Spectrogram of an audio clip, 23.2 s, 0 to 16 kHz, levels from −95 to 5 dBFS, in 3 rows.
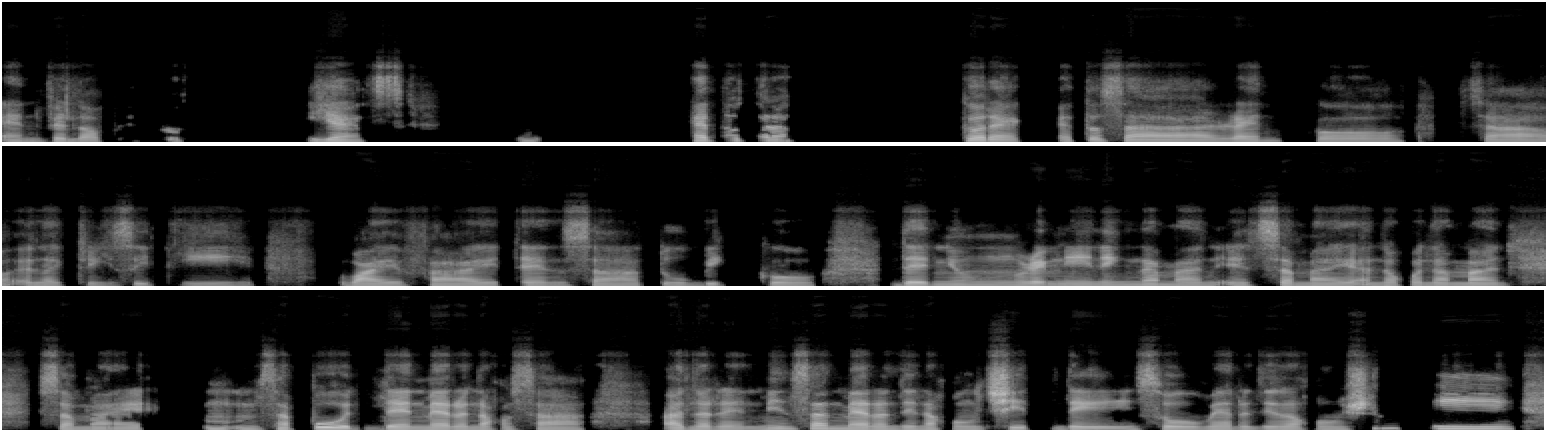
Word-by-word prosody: envelope. 155 -2 -3 1.0
Yes, 175 -3 +1 0.6
m - - -13 0.8
ito 195 0 +3 0.2
sa 195 - 0 1.0
korek, 165 -8 +4 0.2
ito 175 +3 -3
sa 160 -4 +1
rent 165 +3 -1 0.2
ko, 155 -1 -4 0.3
sa 150 -1 -2
electricity, 150 0 -7 0.5
WiFi, 155 -1 -1 0.2
then 150 0 -1
sa 145 -1 -2
tubig 145 -1 -7 0.2
ko, 145 -1 -4 0.4
then 160 0 +3
yung 165 -1 -6
remaining 165 0 +3
naman 155 -3 -1
is 150 0 -5
sa 165 - +3
may 145 -1 -1
ano 145 0 -3
ko - - -3
naman, 145 0 0 0.4
sa 155 - +2
may 140 -1 -1 0.4
mm, 165 -2 -5
sa 165 - +1
food 170 -5 +6
then 155 +3 +5
meron 155 0 +6
ako 155 +1 -5
sa 140 -1 0 0.4
ano 155 0 +4
rin 140 -1 -1
minsan, 190 +2 +3
meron 160 -1 +6
din 155 0 0
akong 150 0 -5
cheat 160 -4 +8
day, 140 -1 +2
so 150 -2 +1
meron 145 0 0
din 145 0 0
akong 150 +1 -4
shopping. 215 -3 +4
155 Hz, 125 wpm, -29 LUFS, 150-165 Hz, 1.0 s, cheat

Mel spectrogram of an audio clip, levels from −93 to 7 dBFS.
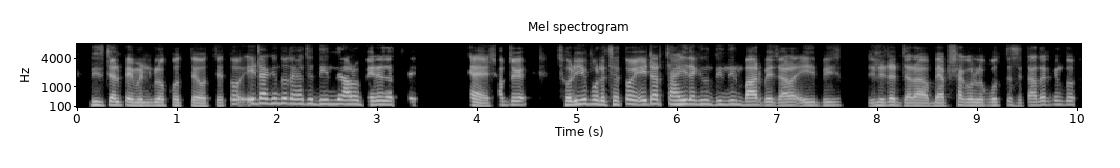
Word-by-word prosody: Digital 155 0 +3
পেমেন্টগুলো 140 0 +2
করতে 135 0 -2
হচ্ছে। 120 +2 -5
তো - - 0 0.2
এটা 230 +2 +4
কিন্তু 230 +1 +1
দেখা 210 -1 +1
যাচ্ছে 210 0 -1
দিন, 200 0 0
দিন 205 - +2
আরো 190 - +1
বেড়ে 170 +1 +2
যাচ্ছে। 315 - -4 0.6
হ্যাঁ, 145 -5 +4
সব 160 - -5
জায়গায় 165 -1 +2 0.3
ছড়িয়ে 175 +5 +3
পড়েছে। 180 -2 0
তো - - +1 0.2
এটার 210 +2 +2
চাহিদা 190 +1 +4
কিন্তু 190 -2 -2
দিন, 180 - -2
দিন 190 - -2
বাড়বে। 160 -1 +3
যারা 145 +1 +2
এই 140 - -1
বিজ 145 0 -4 0.3
রিলেটেড 140 +2 0
যারা 130 0 +1 0.2
ব্যবসাগুলো 140 +2 0
করতেছে, 145 -1 -5
তাদের 165 +3 -1
কিন্তু 175 -1 -7
160 Hz, 210 wpm, -23 LUFS, 140-190 Hz, 0.6 s, এটা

